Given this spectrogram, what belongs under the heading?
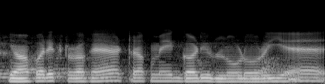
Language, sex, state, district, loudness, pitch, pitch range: Hindi, male, Uttar Pradesh, Shamli, -17 LUFS, 145 Hz, 145-155 Hz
